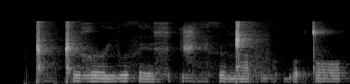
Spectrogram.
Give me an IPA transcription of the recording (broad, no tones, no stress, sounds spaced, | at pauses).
ǁ o̤ ǁ ʏ ɣ ə˞ j ɯ θ e x | ʒ e̤ θ ʏ ŋ͡ǁ a f v o̤ ʔ b o ʔ t ɔ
